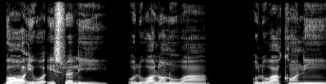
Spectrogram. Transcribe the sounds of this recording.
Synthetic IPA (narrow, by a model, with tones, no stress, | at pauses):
ɡ͡bɔ˨˦i˦˨wɔ˨ʔi˦sɾɛ˦li˨ | o̰˧lu˦wa˧ɔ˧lɔ˦ɾ̃ũ˧wa˧ | o˧lu˦wa˧kã˧nĩ˧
